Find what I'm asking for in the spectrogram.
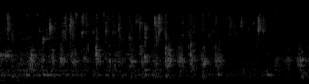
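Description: A makeup brush rinsed under running water on a Sigma cleaning glove, giving a soft, steady splashing hiss with small trickling patters, fairly quiet and close, with no one speaking.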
